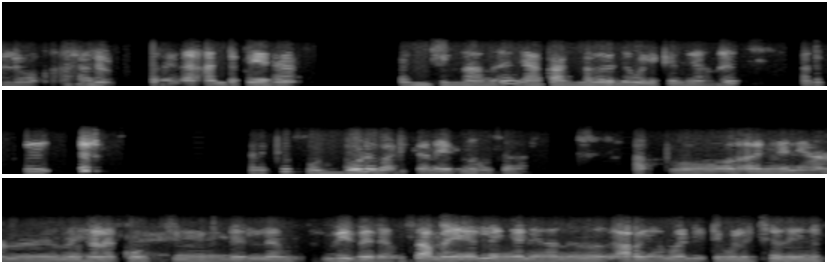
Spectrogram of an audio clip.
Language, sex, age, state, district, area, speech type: Malayalam, female, 30-45, Kerala, Kannur, urban, conversation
